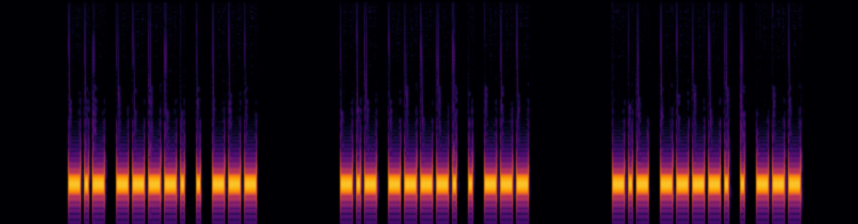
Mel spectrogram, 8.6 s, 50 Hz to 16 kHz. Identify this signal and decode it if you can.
Morse code, heard as a keyed tone, about 32 wpm, 700 Hz. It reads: K9EO K9EO K9EO
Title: USA Call Signs - 4 Characters - Repeated 3x - 30wpm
